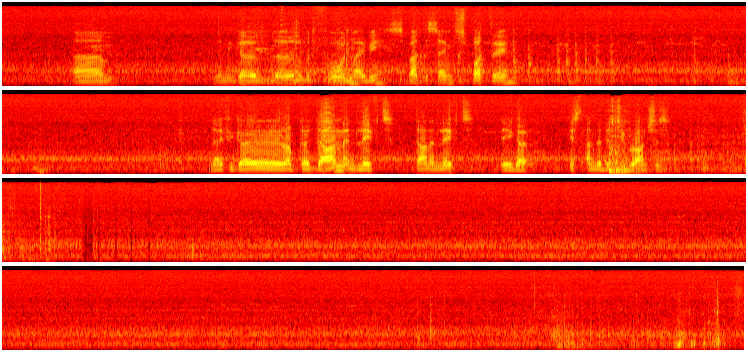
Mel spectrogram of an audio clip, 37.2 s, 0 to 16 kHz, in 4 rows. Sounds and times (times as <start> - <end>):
Speech: 0.9 - 1.4, 2.7 - 6.5, 11.9 - 17.7
Bird: 5.9 - 9.4, 30.5 - 32.5.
